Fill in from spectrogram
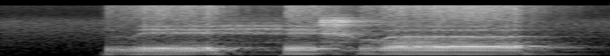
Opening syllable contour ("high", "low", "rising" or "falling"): rising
